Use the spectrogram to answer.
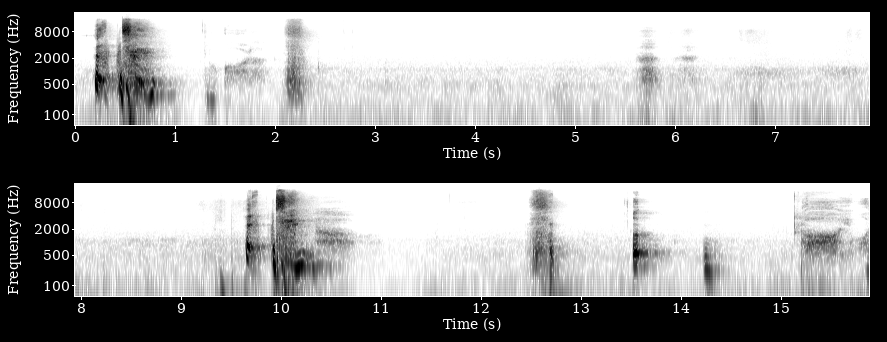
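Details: Indian girl with long-lasting hiccups, with black pepper powder mentioned: repeated forceful sneezes at uneven intervals, with quiet breathing and brief sounds between them.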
